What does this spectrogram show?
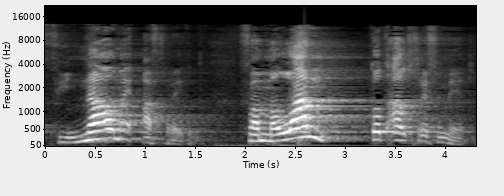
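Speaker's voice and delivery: loud, ringing pulpit shout; preacher shouting his outrage at the churches; fiery preaching shout. Real, not acted. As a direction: thunder it at the congregation.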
